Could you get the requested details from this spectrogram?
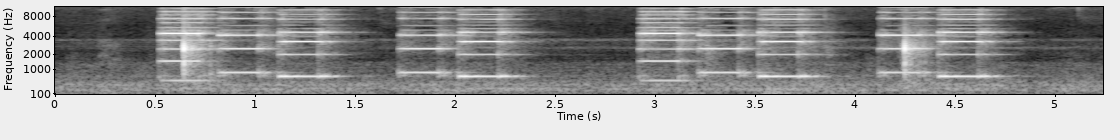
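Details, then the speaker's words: Repeated bright multi-tone beep sequences: ventilator low-pressure alarm on neonatal CPAP training setup, pressure lost through an open humidifier and circuit leaks; a low-O2 alarm, limit set at 25 with oxygen at 21, also sounding. "and then if you're still getting this alarm like this low pressure alarm um our humidifier is open right now so we're losing pressure right there"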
